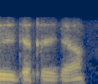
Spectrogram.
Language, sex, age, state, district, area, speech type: Urdu, male, 18-30, Uttar Pradesh, Rampur, urban, conversation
